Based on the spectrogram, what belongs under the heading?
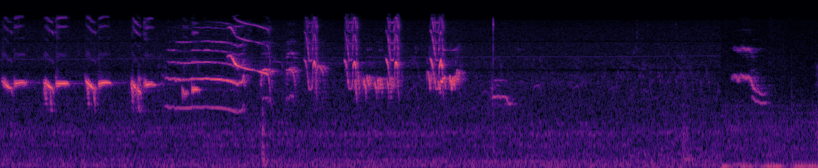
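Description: Chalk-browed Mockingbird mimicking a swallow: quick bright chirps about three per second, then slurred, twittering and rattly phrases, ending in a few scattered high notes.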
